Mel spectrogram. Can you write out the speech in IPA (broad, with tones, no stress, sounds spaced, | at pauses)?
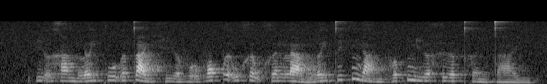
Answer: ʔ ḭ˧˨ ə̯ ɣ a̤˨˩ m l ə˧ j k w ṵ˧˥ ə̯ t̪ a˧˩ j h i˧˩ ə̯ v o̰˧˨ v ɔ˦˥ p̚ ɣ ə̰˧˥ w x ə̰˧˨ w x ə˧ n l a˧˩ m ŋ ə˧ j t̪ i˦˥ t̚ ɲ a̤˨˩ m v ə˦˥ p̚ ɲ i˨˦ ə̯ h ɨ˨˦ ə̯ t̪ʰ ə̤˨˩ n t̪ a̤˨˩ j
